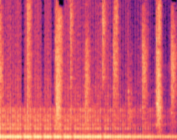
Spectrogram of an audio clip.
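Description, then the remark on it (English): A telephone ringing tone heard down the line as a call goes through to an artist for an interview: a steady, continuous electronic tone, fairly loud and clear, with no one talking over it. “About to get … on the phone line right now.”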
